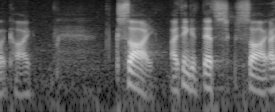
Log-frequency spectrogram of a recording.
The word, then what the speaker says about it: psi: this one right so that's Sai there's a little s in there oh like like that that's that's PSI this one is chsi or something like it's kind of pronounced like that Sai it's it's a little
